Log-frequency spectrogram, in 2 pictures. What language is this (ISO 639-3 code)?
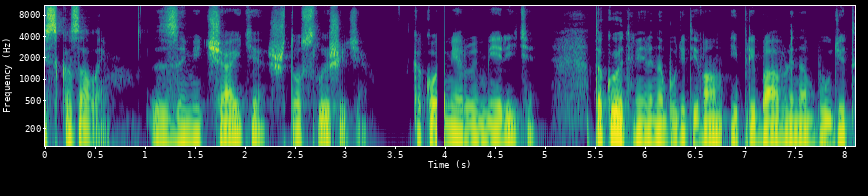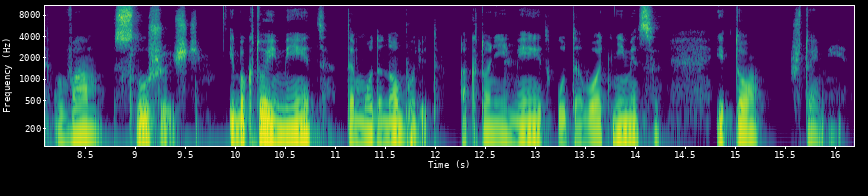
rus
